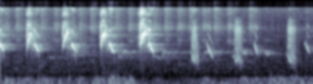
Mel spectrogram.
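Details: Long-tailed shrike singing a varied lure song meant to set other shrikes off; quick downward-slurred high notes, paired and repeated about two or three per second, fading toward the end.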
